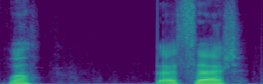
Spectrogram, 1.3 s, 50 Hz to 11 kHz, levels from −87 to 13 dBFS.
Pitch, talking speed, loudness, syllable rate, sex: 135 Hz, 135 wpm, -18 LUFS, 4.1 syllables/s, male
